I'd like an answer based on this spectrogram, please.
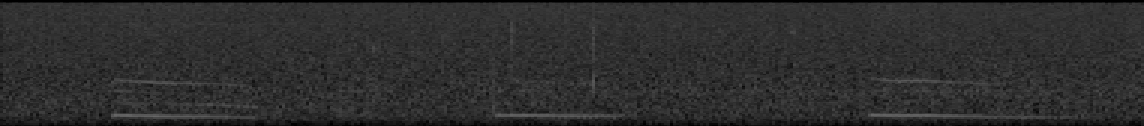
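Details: Ash the cat snoring in sleep, giving three short, thin whistling breaths that drop slightly in pitch, roughly every two and a half seconds, with soft background hiss and a faint click.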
